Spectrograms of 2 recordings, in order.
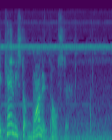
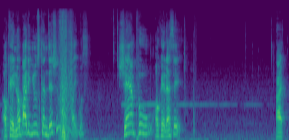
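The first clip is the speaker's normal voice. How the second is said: ordinary talk, nothing marked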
